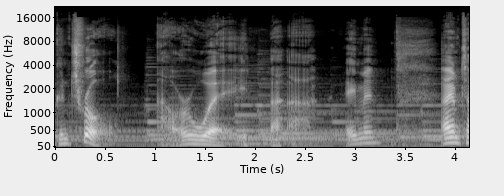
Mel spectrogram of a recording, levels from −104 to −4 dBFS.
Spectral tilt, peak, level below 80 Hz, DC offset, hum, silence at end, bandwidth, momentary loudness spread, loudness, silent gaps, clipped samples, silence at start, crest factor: -4.5 dB/octave; -8 dBFS; -56 dBFS; under 0.1%; none; 0 s; 18 kHz; 18 LU; -29 LUFS; none; under 0.1%; 0 s; 22 dB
